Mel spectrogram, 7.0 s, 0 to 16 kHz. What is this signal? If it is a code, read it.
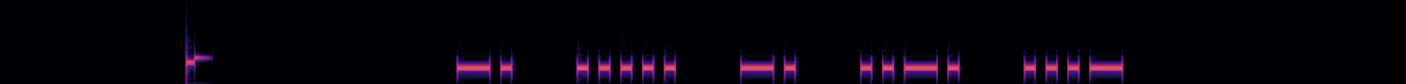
Morse code, heard as a keyed tone, about 22 wpm, spaced as for 16 wpm, 690 Hz. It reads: N5NFV
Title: USA Call Signs - 5 Characters - 2x Character Spacing - 22wpm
